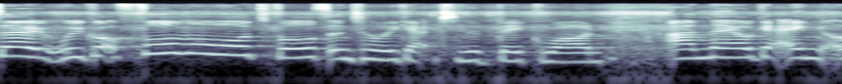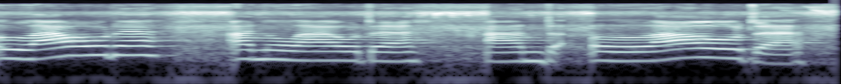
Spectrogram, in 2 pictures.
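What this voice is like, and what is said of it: Slightly out of breath. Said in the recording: “You can tell that I'm a bit out of breath.”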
